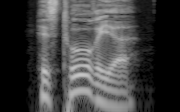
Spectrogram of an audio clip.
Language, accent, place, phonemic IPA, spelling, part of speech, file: German, Germany, Berlin, /hɪsˈtoːʁiə/, Historie, noun, De-Historie.ogg
- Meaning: history (historical narrative)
